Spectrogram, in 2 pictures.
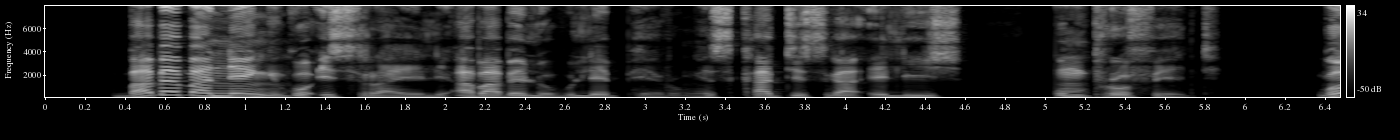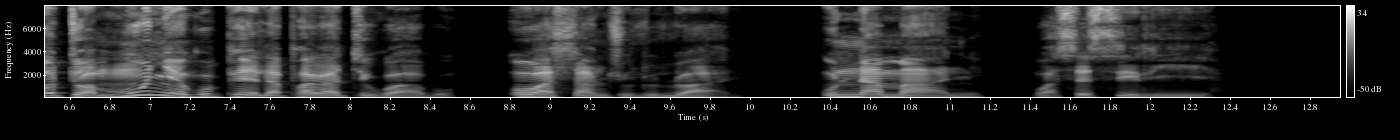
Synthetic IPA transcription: βaβɛβaneŋiɣoʔisrajeliʔaβaβɛloβulɛpʰɛɾɔŋesi̥kʰatʰisiɣaʔeliʃḁ | um̩pʰʼrɔfeːtʰi̥ | ɣɔd̥ʱwamuɲɛɣupʰɛlapʰaɣatʰiɣwaβɔ | ɔwaɬand͡ʒʱululwajɔ | unamani | wasesiriːja

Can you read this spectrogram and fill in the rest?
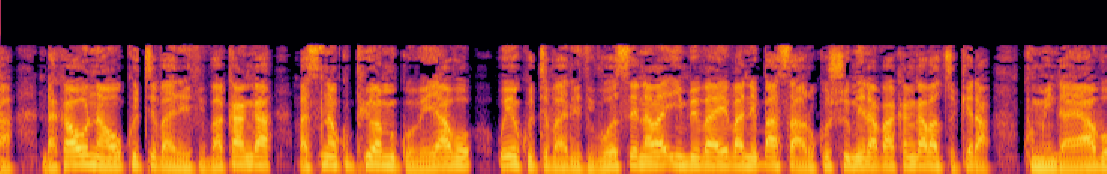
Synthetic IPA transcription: ndakao̞nawo̞kutiʋaɾevʱiʋakaŋɡa | ʋasinakupʰiwamiɡʱo̞ʋe̞jaʋo̞ | uje̞kutiʋaɾeviʋo̞se̞naʋaimbiʋaiʋane̞ɓasaɾokuʃumiɾaʋakaŋɡaʋad͡zo̞ke̞ɾa | kum̤indajaːʋo̞

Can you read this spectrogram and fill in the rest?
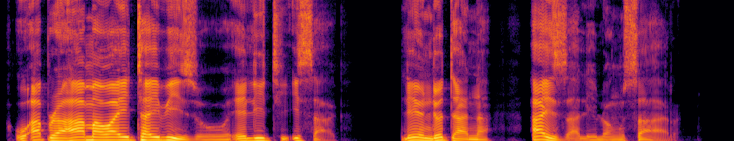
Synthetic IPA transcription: uʔab̥ʱrahamawajitʰaiβizɔelitʰiʔisa̰ːkʰḁ | lɛjɔndʱɔd̥ʱana | ajiza̰lɛlwaŋusa̰ːra

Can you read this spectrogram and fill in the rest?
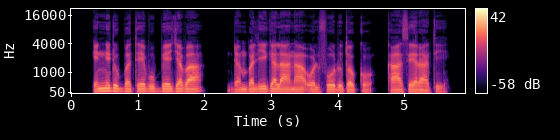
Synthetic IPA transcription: ʔɪnːɪd̪ʊbːɐt̪e̞ːbʊbːe̞ːd͡ʒɐbaː | d̪ɐmbɐliːɡɐlaːnaːʔɔlfuːᶑʊt̪ɔkːɔ | kaːse̞ːɾaːt̪ḭ

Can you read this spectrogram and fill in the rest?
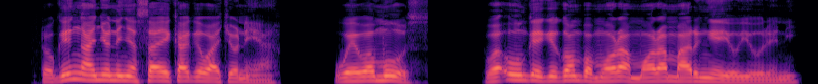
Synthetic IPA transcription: tɔɡɪŋaɲɔnɪɲasajekaɡɪwat͡ʃɔnɪ̰a̰ | wɛwamos | waoŋɡeɡɪɡɔmbɔmɔɾamɔɾamarŋejojoɾḛni

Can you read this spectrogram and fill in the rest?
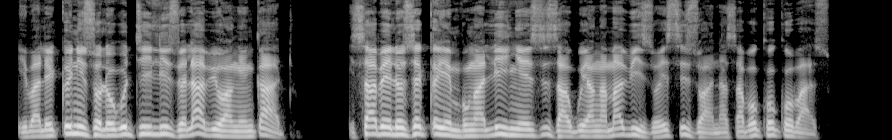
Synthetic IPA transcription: iβaleǃinisɔloɣutiːlizwɛlaβiwaŋɛŋkʼatʰu̥ | isaβɛlɔs̬ɛǃembʱuŋaliɲɛes̬izaɣujaŋamaβizɔesizwanasaβɔkʰɔkʰɔβa̰ːsɔ̥

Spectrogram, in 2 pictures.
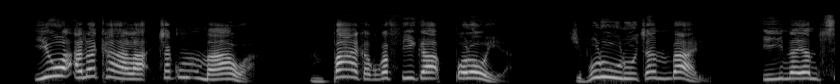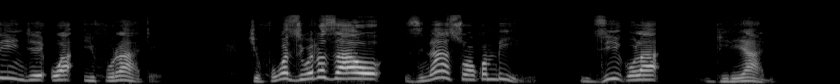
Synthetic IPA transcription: iwɔʔanakʰalat͡ʃakum̩mawa̰ | m̩pakakukafikapɔlɔwɛ̰ːɾa̰ | t͡ʃip̬ululut͡ʃambalḭ | inajam̩t͡sʰind͡ʒɛwaifuɾaːtɛ̥ | t͡ʃifukwaziwɛtɔzawɔ | zinaswakwambiɾḭ | nd͡zikɔla | ɡiɾiaːɗi

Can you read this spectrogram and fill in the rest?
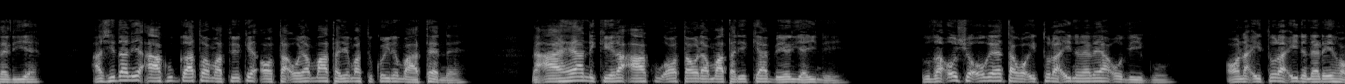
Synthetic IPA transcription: ɛɾiɛ | aɕ̬iðaneaʔakuɡatwamatwekɛʔɔtaoɾeamataɾiematukɔinematɛnɛ | na̰ʔaɦɛanekeɾaʔakuɔtaoɾeamaːtaɾiekeabeeɾiaine | ðuðaʔoɕiɔoɣɛɾɛtaɣɔitoɾaʔinɛnɛɾeaʔoðiːɡu | ɔ̰naʔitoɾaʔinɛnɛɾeɦɔ

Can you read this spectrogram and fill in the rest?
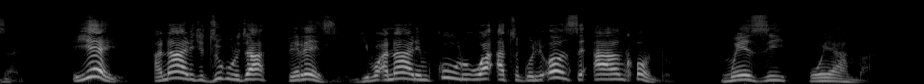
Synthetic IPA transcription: a̰ndɛ | ijɛjṵ | analit͡ʃid͡zukulut͡ʃa | pɛɾɛzḭndip̬ɔanalim̩kuluwaʔat͡sʰɔɡɔliʔɔnsɛʔaːŋkʰɔndɔ | mwɛzi | wɔjaːmba̰

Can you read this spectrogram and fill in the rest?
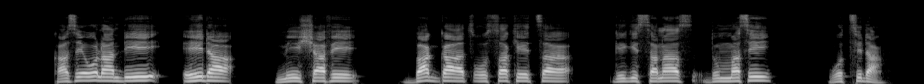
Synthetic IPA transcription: kɐsɛɔlɐnd̪i | ɛhɪd̪ɐ | miːʃːaːfɛ | bɐɡːaːt͡sʼo̞ːsːɐke̞ːt͡sːɐ | ɡiːɡɪsːɐnaːsd̪ʊmːɐsɪ | wɔt͡sːɪd̪ɐ̰

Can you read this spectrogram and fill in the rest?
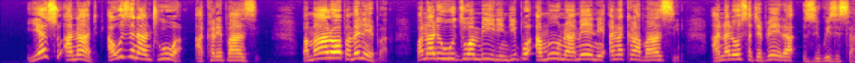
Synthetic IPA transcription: jɛsuʔanati̥auzɛnaːntʰuwa̰a̰kʰalɛpaːnsi̥ | pamalɔpamɛnɛpa̰ | panaliud͡ziwambiɾindipɔʔamunaːmɛnɛʔanakʰalapansḭ | a̰naliɔsat͡ʃɛpɛɾazik̬wizisa̰ː

